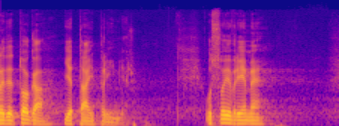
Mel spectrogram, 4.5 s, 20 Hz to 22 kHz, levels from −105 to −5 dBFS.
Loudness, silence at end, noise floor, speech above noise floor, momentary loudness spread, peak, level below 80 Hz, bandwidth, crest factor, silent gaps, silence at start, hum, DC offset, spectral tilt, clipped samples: -24 LUFS; 0.95 s; -59 dBFS; 36 dB; 14 LU; -6 dBFS; -50 dBFS; 16 kHz; 20 dB; none; 0 s; none; under 0.1%; -6.5 dB/octave; under 0.1%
